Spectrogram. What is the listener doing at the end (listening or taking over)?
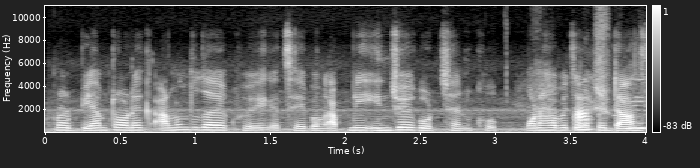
taking over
